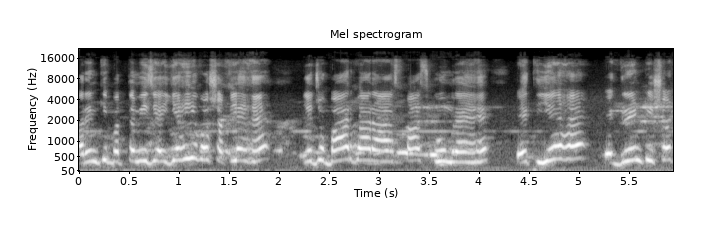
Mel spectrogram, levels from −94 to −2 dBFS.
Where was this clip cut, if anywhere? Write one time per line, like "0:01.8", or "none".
none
